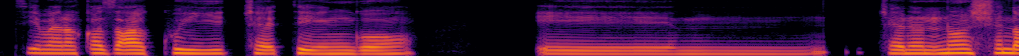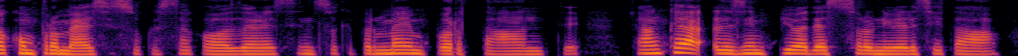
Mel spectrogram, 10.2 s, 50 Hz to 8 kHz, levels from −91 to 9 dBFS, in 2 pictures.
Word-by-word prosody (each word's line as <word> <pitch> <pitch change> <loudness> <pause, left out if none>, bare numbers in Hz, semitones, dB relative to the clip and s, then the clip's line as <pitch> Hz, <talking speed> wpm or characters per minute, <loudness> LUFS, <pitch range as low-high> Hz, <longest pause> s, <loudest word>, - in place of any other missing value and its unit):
Sì, - - +3
ma 205 - +1
è - - +2
una 195 0 +1
cosa 200 -2 +3
a 190 - +5
cui, 195 -3 +2
cioè 185 -2 -1
tengo, 180 -1 +1 0.6
ehm, 170 -1 -6 0.3
cioè 195 - -1
non 190 0 +3
non 210 +3 +6
scendo 215 0 +5
a - - 0
compromessi 175 -5 +1
su - - -11
questa 170 +1 -13
cosa, 165 -1 -2
nel 165 0 -2
senso 175 +1 -11
che - - -28
per 180 - -4
me 190 +1 +2
è - - +3
importante. 165 -2 -5 0.2
Cioè 195 - -5
anche 210 +4 +2
ad 220 -3 +6
esempio 190 +1 +1
adesso 180 0 0
all'università, 170 -2 -1
175 Hz, 190 wpm, -23 LUFS, 170-190 Hz, 0.6 s, non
